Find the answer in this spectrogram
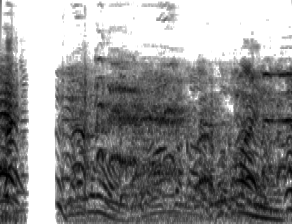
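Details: Red junglefowl crowing during a contest judged on the number of crows in a set time; after a brief gap, overlapping drawn-out crows with falling, arched notes sound over low background voices.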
